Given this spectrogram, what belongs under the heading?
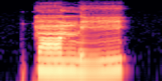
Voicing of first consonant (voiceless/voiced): voiceless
